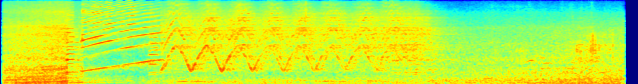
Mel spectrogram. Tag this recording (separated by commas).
Speech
